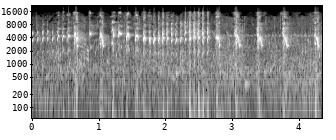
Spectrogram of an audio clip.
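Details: Rough, melodious small songbird song used to train and trigger oriental magpie-robins: rapid high chattering twitter that breaks into slower, separate sharp strident notes near the end.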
